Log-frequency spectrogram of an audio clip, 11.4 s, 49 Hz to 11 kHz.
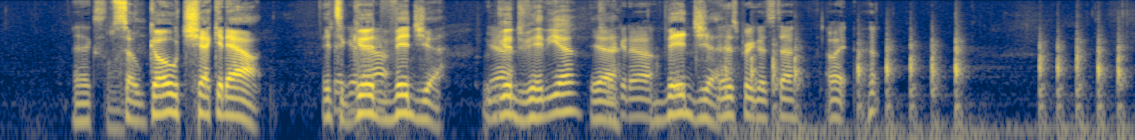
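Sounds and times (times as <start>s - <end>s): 
speech: 0.7s - 9.0s
knocking on a door: 7.2s - 11.3s.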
